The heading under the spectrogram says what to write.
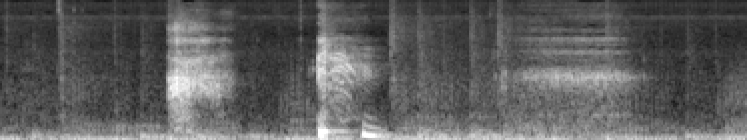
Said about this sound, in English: Bless me, sorry, I'm really battling with catarrh cough.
